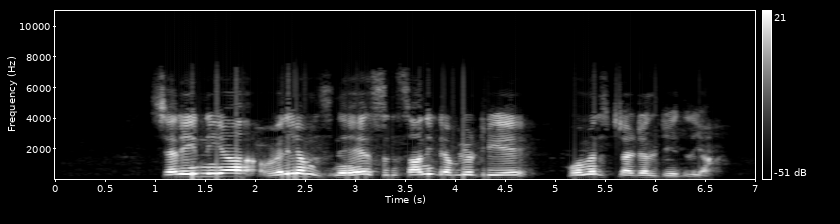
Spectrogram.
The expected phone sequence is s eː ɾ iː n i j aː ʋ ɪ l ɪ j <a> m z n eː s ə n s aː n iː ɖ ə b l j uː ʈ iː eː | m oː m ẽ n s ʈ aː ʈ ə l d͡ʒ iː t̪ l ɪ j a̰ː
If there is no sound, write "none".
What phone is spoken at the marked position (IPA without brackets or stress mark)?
ə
